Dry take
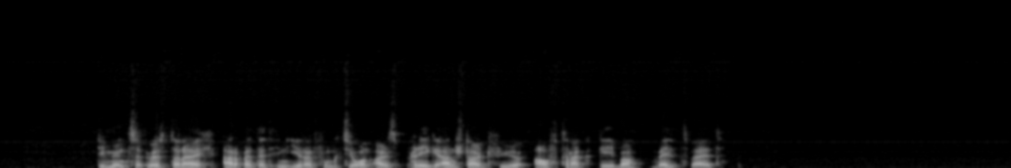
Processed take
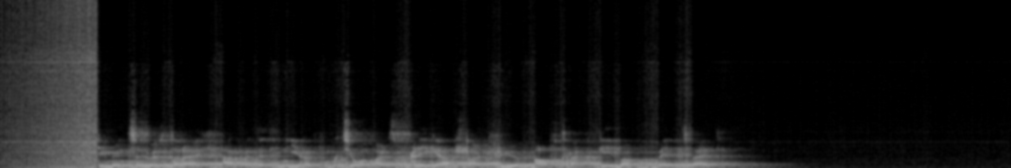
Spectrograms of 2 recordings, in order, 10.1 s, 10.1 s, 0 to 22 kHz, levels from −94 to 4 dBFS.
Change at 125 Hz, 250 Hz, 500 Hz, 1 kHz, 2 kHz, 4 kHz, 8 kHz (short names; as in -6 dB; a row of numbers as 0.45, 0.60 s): +3.0 dB, +2.5 dB, -1.5 dB, -2.5 dB, -0.5 dB, +9.0 dB, n/a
